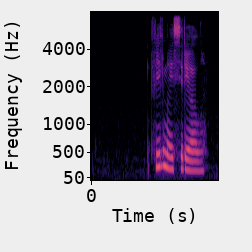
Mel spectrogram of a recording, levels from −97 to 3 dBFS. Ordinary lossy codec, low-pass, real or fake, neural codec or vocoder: none; 7.2 kHz; fake; codec, 16 kHz, 8 kbps, FreqCodec, larger model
